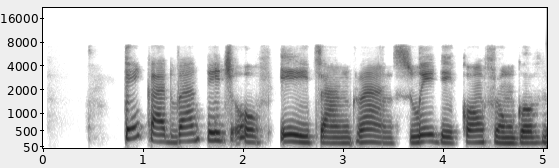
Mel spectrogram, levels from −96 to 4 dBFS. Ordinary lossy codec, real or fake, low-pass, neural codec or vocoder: none; fake; 7.2 kHz; autoencoder, 48 kHz, 32 numbers a frame, DAC-VAE, trained on Japanese speech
